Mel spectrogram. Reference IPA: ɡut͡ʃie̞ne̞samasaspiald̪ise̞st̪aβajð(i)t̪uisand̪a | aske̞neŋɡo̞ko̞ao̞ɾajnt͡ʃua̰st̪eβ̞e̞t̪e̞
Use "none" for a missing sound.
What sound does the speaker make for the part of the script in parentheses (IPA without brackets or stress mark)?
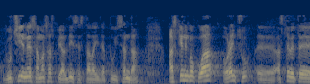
a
